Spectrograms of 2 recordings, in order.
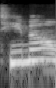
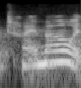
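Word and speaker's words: Tiimo: It's pronounced Timo or Timo. It's T-I-I-M-O.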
